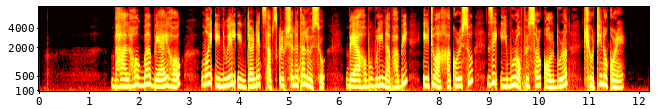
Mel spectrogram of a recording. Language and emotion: Assamese, fearful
